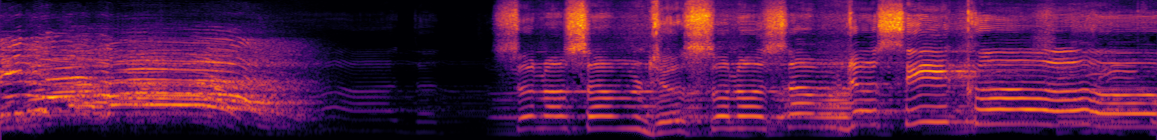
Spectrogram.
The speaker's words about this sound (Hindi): आपने हमें दुआ में याद रखना है, नारा लगाना है दावत इस्लामी।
